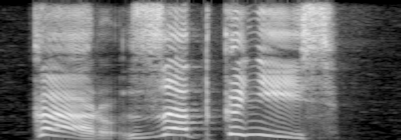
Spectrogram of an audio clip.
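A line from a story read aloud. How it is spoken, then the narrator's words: Barked. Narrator (Russian): рявкнули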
